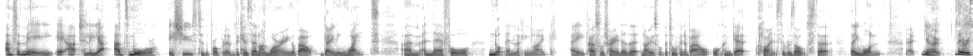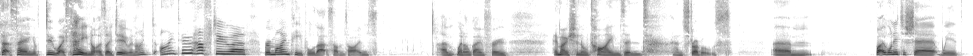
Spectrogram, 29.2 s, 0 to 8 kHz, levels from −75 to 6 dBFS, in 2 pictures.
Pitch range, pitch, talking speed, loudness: 180-240 Hz, 195 Hz, 175 wpm, -22 LUFS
